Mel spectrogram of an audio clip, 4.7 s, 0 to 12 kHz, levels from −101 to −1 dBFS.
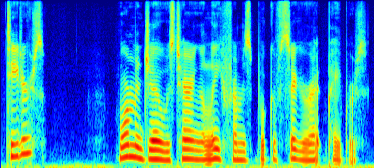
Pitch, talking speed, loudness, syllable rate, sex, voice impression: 195 Hz, 165 wpm, -18 LUFS, 5.7 syllables/s, female, very feminine, slightly young, adult-like, thin, slightly tensed, slightly weak, slightly bright, hard, slightly clear, fluent, slightly raspy, cute, slightly cool, intellectual, refreshing, sincere, very calm, friendly, reassuring, very unique, elegant, very wild, sweet, slightly lively, kind, slightly intense, slightly sharp, modest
